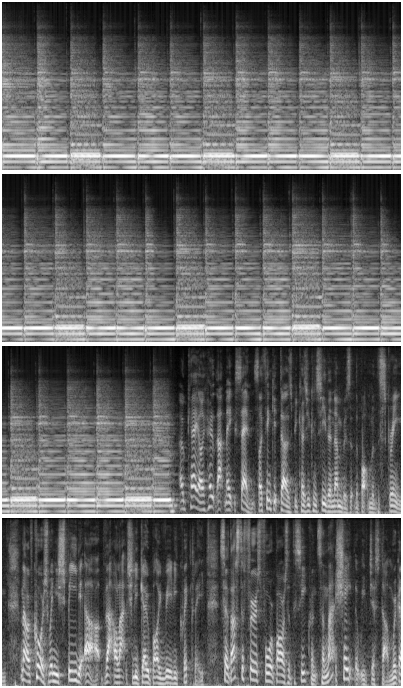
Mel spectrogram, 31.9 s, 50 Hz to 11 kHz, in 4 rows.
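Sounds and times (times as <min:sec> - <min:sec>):
distorted electric guitar playing repeated notes: 0:00.0 - 0:19.7
speech: 0:20.0 - 0:31.9.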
